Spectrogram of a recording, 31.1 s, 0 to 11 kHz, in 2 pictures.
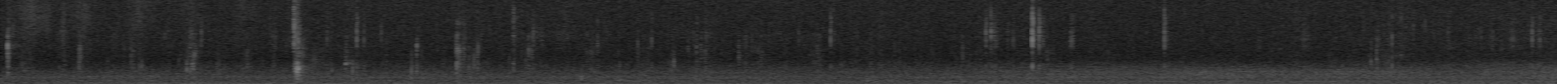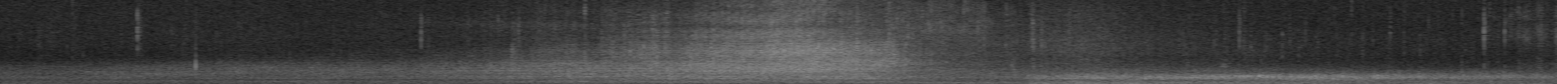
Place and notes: Berlin: Vermessungspunkt Friedelstraße / Maybachufer - Klangvermessung Kreuzkölln ::: 04.01.2012 ::: 01:46
Berlin, Germany, 4 January, 01:46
